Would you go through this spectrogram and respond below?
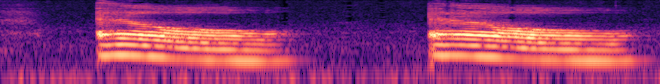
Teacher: start with the vowel sound ah as in red l with the vowel sound rolling into the dark L where the back of the tongue is coming back and down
